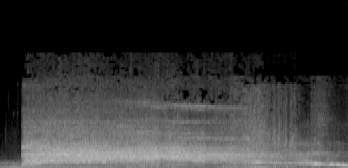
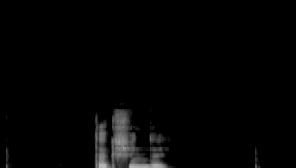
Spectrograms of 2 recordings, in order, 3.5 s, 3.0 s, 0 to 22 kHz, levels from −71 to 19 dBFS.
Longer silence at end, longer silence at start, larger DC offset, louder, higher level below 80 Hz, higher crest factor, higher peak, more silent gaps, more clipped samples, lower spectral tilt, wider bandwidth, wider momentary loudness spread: second, 0 s vs 1.3 s; second, 0 s vs 0.95 s; neither; first, -8 LUFS vs -17 LUFS; first, -30 dBFS vs -64 dBFS; second, 10 dB vs 22 dB; about the same, 0 dBFS vs 0 dBFS; neither; neither; second, -1.5 dB/octave vs -5 dB/octave; first, 15.5 kHz vs 8 kHz; about the same, 9 LU vs 11 LU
